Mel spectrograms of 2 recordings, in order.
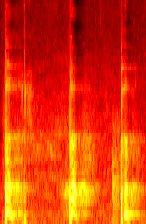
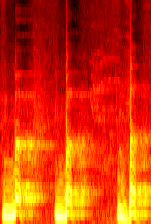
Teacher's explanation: There are differences here, and the main difference is in voicing. P is voiceless, whereas b is voiced. You can feel it at your vocal tract.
